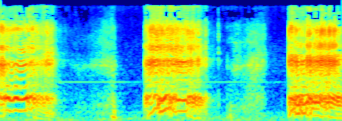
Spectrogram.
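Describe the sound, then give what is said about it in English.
A voice imitates a tortoise's mating noise with three loud, strained, groaning bursts at an even pace, separated by quieter breathy sounds. “Because the tortoise was making this really funny noise. It was going,”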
